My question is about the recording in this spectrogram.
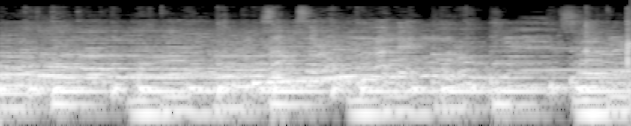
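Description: A live string band playing: a violin carries the tune over strummed guitars and a steady beat in the bass.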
